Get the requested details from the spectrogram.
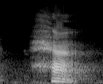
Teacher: ha ini termasuk makhrajnya tengah tenggorokan. Memang kalau kita latihan huruf ha ini agak lumayan capek ya, karena memang bagian tengah sehingga suara tenggorokan kita agak lebih menyempit.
